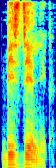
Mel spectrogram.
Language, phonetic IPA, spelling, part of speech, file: Russian, [bʲɪzʲˈdʲelʲnʲɪk], бездельник, noun, Ru-бездельник.ogg
- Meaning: idler, loafer, lazybones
